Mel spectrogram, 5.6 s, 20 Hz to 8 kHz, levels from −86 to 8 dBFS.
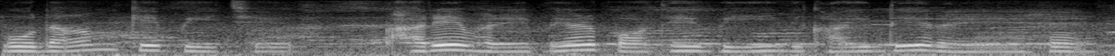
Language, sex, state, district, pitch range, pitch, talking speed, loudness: Hindi, female, Uttar Pradesh, Lalitpur, 185-230 Hz, 200 Hz, 130 wpm, -17 LUFS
